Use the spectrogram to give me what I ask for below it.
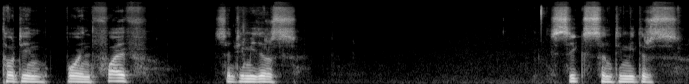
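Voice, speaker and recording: A man giving an unscripted hands-on product demonstration as a reviewer, speaking haltingly in short, broken-up phrases. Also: medium pitch, fairly even intonation, no echo. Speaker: gadget reviewer presenting a radio.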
